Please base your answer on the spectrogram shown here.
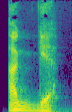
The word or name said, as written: अज्ञ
